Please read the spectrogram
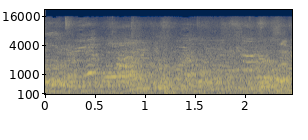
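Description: Crowd chatter: several adults and children talking at once, no single voice standing out.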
